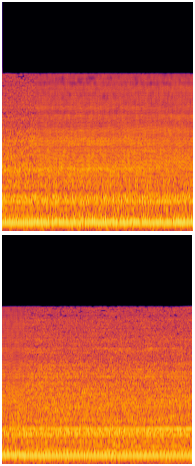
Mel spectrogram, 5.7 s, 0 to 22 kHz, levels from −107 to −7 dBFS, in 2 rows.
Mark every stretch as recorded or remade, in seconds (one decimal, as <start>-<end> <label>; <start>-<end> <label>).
0.0-0.5 recorded; 0.5-3.2 remade; 3.2-5.7 recorded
